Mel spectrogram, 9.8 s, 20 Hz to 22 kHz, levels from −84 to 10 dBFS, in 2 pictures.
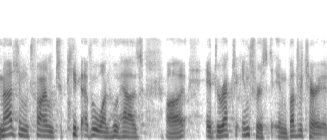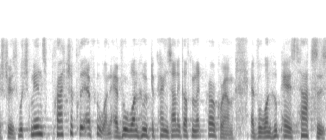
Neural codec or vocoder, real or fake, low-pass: codec, 16 kHz, 2 kbps, X-Codec, HuBERT features, trained on general audio; fake; 7.2 kHz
